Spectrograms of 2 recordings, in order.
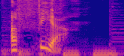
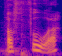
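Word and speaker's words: Afia: a fear all right now this says a fool some say a fool but most often you'll see it as a fear all right and so let me show you here okay Effie was for short okay Effie for Friday born but most often it's a fear I fear I fear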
